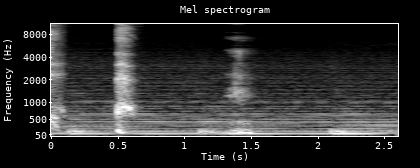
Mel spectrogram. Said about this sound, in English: Weak little cough.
